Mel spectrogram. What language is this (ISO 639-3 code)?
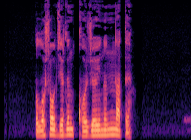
kir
